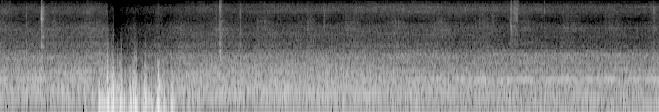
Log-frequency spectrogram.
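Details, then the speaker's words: New mini split heat pump air conditioner cooling a garage, outdoor unit on a wall bracket: a low, steady airflow hum with no rattles or rubbing, very quiet. Normal outdoor fan operation. "And here's the fan. It's pretty quiet, actually. You can barely hear the thing. Very quiet. Doesn't make a doesn't make a whole lot of noise, I'll tell you"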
